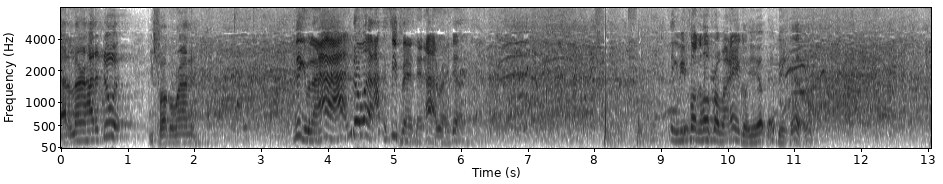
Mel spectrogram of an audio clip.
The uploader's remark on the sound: In the first sold out show from the Bomb Factory. Give the audience a chance to collab on the track!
